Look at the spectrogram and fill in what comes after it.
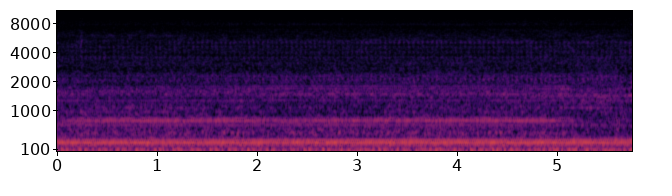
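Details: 2014 Mercedes S550 W222 Airmatic, driver-side compressor (aftermarket unit, previously failed) under diagnosis: even, steady motorized whir with no knocking or straining as the car raises after being lowered; pump only kicked on once lowered, running normally here.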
